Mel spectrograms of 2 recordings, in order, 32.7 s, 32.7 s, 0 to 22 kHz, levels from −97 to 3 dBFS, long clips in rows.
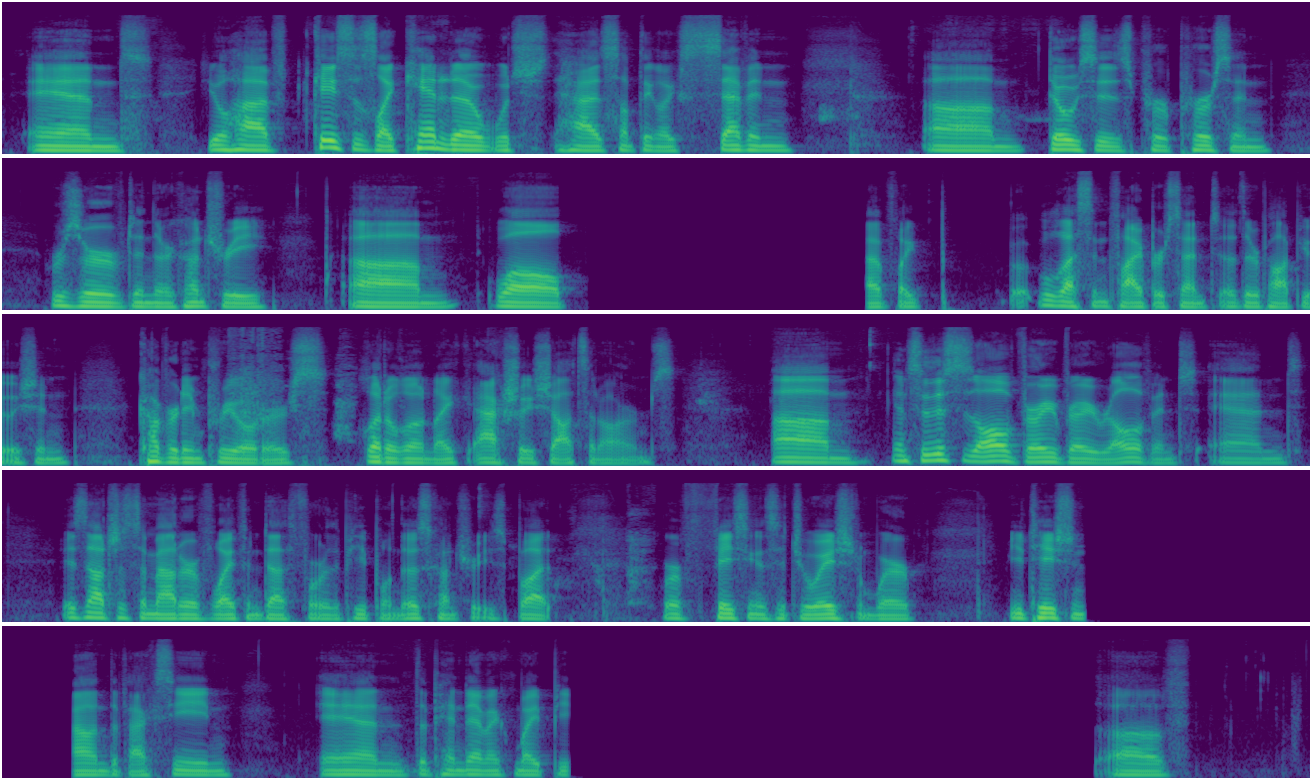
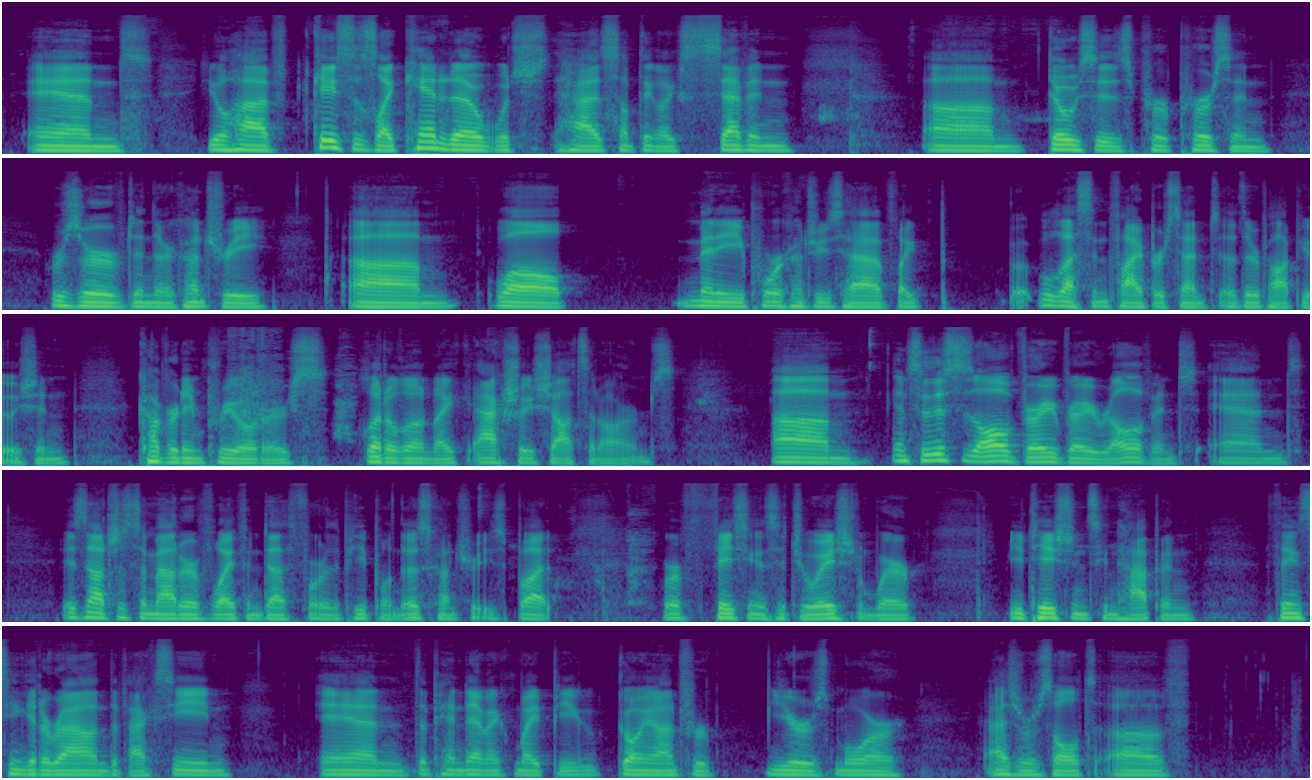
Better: second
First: audio cutting out; at 9.5 s for 1.5 s, at 25 s for 1.5 s and at 29 s for 2.5 s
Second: none

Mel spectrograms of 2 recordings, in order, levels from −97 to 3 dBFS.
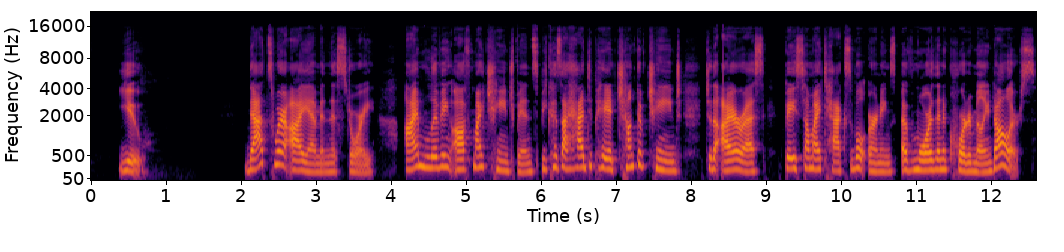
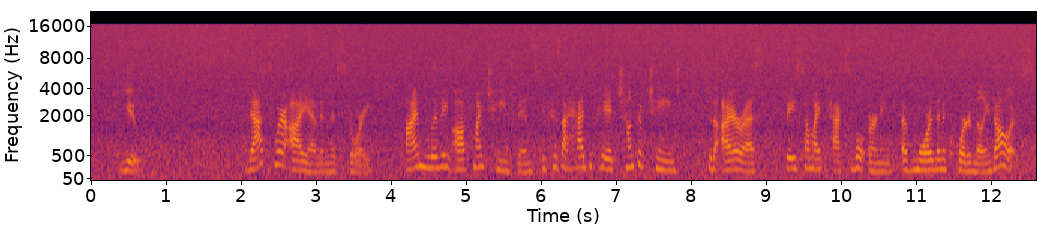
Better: first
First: none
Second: hiss; loud; throughout; 2 dB below the speech

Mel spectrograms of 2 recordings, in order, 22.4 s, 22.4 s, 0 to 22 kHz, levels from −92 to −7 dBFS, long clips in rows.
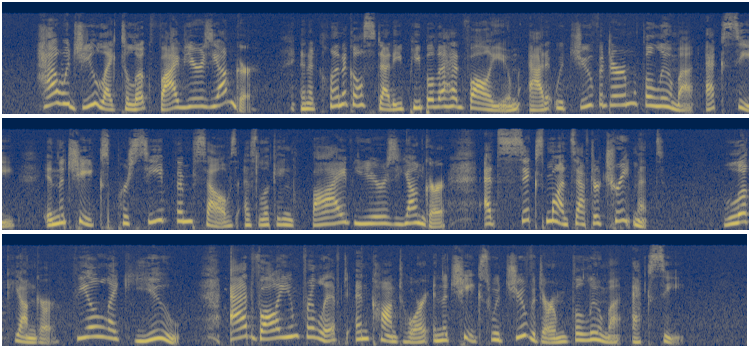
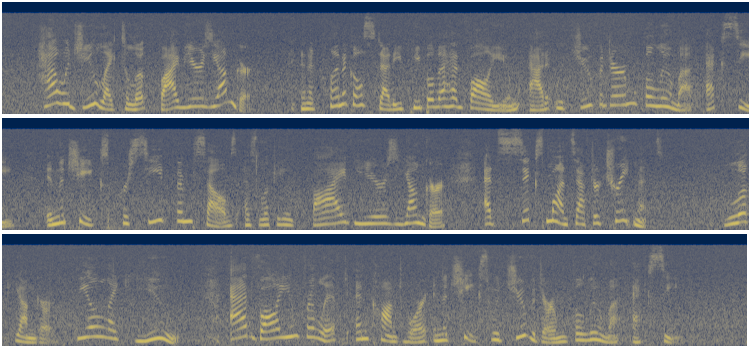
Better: first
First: hiss; faint; throughout; 25 dB below the speech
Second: hiss; loud; throughout; 9 dB below the speech

